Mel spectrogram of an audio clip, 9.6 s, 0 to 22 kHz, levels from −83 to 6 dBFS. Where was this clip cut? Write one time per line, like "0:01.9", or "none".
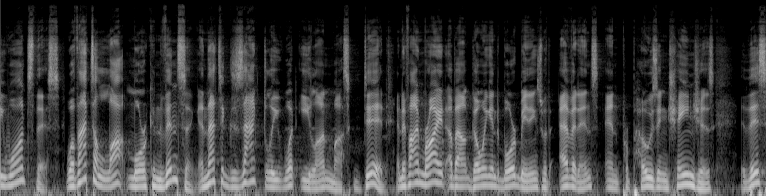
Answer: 0:04.8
